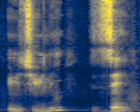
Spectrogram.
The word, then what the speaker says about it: utiliser: S entre deux voyelles se prononce Z. Et ER se prononce E. Utiliser.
